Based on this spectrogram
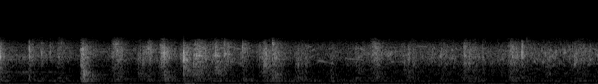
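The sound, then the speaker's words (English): Steady rushing and gurgling of water flowing below a cave chamber, a continuous hissy wash with small irregular splashes and ripples throughout, at moderate loudness and with no voices. “Hear that? She was right. There's water down there.”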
